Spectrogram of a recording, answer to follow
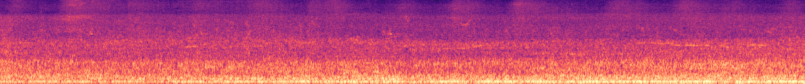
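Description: A steady low mechanical hum over an even rushing background noise, unchanging throughout.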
